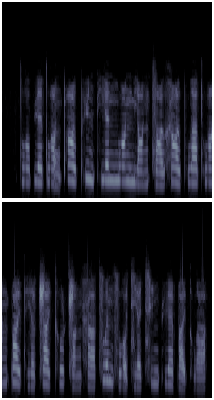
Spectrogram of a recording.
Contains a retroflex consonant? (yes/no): yes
